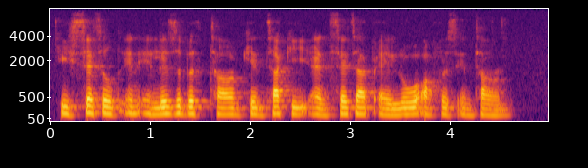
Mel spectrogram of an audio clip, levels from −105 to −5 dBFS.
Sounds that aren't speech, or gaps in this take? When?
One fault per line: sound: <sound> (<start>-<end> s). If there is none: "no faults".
no faults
